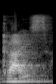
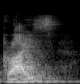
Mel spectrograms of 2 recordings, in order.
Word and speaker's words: cries: Se pronuncia con un sonido de za, de vibrato, no una S, no cries, hurries, replies, sino cries, hurries, replies, ¿cierto?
